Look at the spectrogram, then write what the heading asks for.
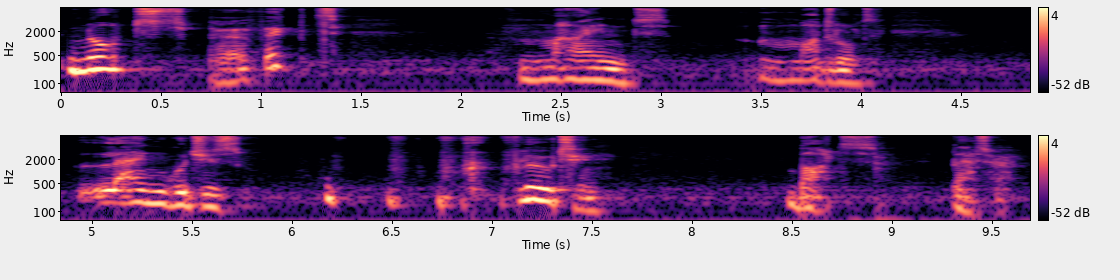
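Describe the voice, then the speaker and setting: An actor playing a muddled, earnest man recovering his speech, breathy and stammering in broken phrases in a video game. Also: mid-range voice, sing-song, extremely slow, pauses often, slight background noise, full character voice. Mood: strained, earnest. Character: muddled, halting male friend, recovering and earnest.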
